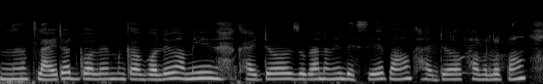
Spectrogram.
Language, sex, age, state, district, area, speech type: Assamese, female, 18-30, Assam, Sivasagar, rural, spontaneous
